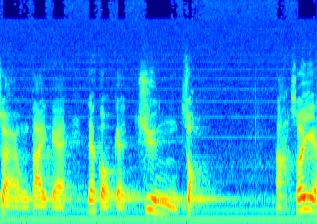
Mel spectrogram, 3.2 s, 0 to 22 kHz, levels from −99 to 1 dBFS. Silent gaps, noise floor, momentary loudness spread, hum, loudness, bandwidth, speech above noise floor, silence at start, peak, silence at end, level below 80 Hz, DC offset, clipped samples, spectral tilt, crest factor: none; -51 dBFS; 17 LU; none; -31 LUFS; over 20 kHz; 23 dB; 0 s; -10 dBFS; 0 s; -56 dBFS; under 0.1%; under 0.1%; -5 dB/octave; 20 dB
